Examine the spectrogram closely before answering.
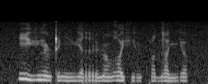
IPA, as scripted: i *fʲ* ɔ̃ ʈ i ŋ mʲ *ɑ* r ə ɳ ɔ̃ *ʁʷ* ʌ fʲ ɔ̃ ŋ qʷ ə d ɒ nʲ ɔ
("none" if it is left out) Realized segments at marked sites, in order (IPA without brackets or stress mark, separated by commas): vʲ, ɑ, ʁʷ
